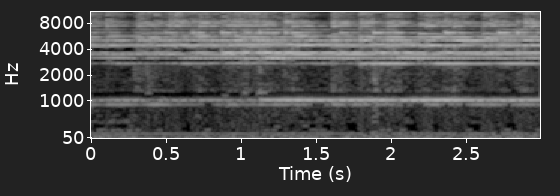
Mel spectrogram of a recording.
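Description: A bell rings continuously and fairly loudly, its bright, shimmering overtones sustained with a slight pulsing wobble throughout, with no voices present.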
